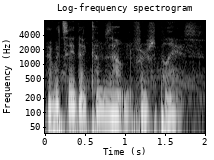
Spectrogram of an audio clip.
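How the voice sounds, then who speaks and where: A man voicing a formal, flattering male potion seller on a dinner date in an ASMR roleplay, slipping into soft whispers. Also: low voice, normal speed. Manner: formal, courtly, flattering speech.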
